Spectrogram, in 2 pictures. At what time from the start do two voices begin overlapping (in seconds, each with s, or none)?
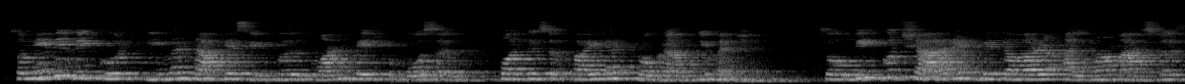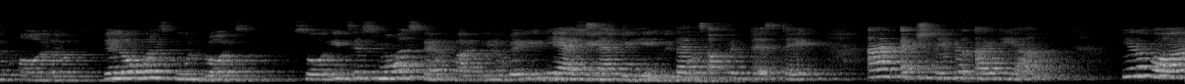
17.3 s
